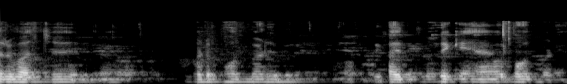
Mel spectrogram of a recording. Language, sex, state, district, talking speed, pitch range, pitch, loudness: Hindi, male, Uttar Pradesh, Muzaffarnagar, 95 wpm, 115-120 Hz, 120 Hz, -20 LUFS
